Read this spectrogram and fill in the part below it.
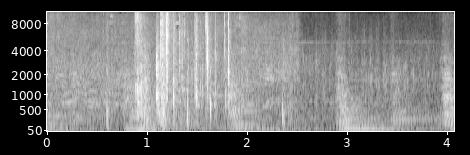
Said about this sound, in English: As she slams the door, her cell phone drops to the pavement.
